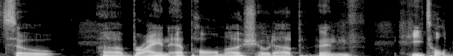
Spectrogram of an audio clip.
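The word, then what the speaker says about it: Brian De Palma: So Brian E. Palma showed up and he told me that. Wait, the But D is silent?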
